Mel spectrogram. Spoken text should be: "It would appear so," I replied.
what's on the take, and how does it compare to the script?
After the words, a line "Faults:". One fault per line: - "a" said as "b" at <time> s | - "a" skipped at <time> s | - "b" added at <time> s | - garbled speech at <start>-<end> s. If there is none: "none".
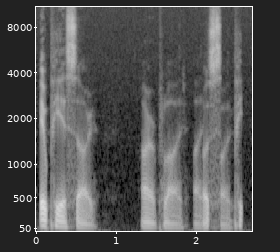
"It appear so," I replied. [garbled]
Faults:
- "would" skipped at 0.1 s
- garbled speech at 2.0-2.6 s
